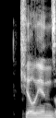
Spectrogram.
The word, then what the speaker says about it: Cillian: I'm being told that's a hard C sound, Cillian Murphy, but I'm also being told that by Timo, who's a noted liar. – True. – So I'm going to say Cillian. Cillian's Irish red.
